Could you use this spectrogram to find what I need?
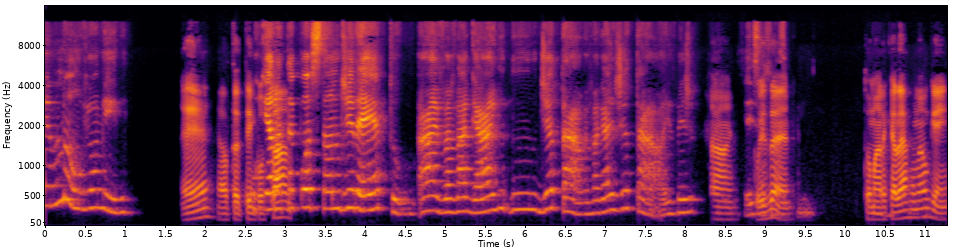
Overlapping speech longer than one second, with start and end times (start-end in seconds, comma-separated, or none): none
